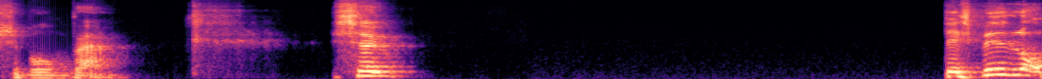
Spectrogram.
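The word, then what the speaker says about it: Siobhian Brown: and Community safety Minister shabor I believe that's pronounced Shor Brown so there's been a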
